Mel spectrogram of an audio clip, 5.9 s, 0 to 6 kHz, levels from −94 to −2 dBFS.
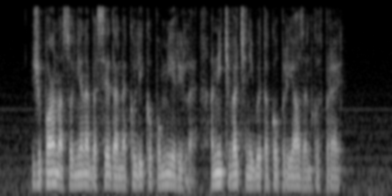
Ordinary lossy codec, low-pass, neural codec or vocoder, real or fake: none; 5.4 kHz; none; real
